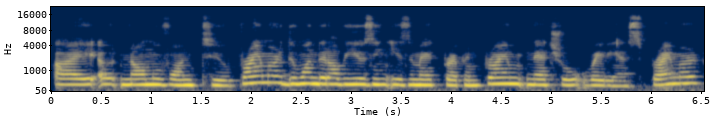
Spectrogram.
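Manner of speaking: ordinary talk, nothing marked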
